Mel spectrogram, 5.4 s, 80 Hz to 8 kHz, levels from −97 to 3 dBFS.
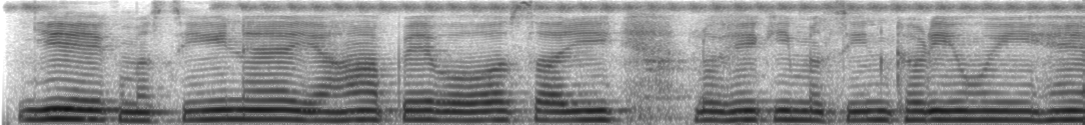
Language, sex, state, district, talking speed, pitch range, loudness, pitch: Hindi, female, Uttar Pradesh, Lalitpur, 155 wpm, 205-215 Hz, -15 LUFS, 210 Hz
